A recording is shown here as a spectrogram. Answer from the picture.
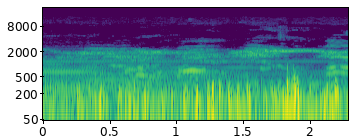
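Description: Outdoor ambience with low rumbling noise on the microphone and a few short distant calls in the middle. The tail of background music fades out at the start, and a single knock comes near the end.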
